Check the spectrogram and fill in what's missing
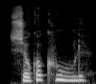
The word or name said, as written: sukkerkugle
